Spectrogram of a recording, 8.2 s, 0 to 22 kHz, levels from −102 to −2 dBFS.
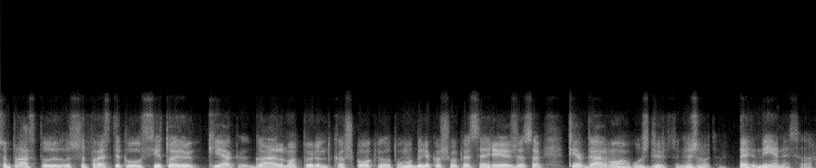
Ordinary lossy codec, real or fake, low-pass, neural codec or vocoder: Opus, 16 kbps; fake; 7.2 kHz; codec, 16 kHz, 1 kbps, FunCodec, trained on LibriTTS, 50 frames a second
